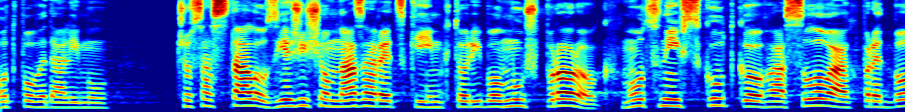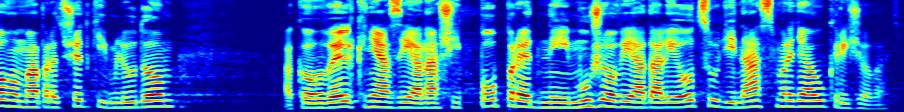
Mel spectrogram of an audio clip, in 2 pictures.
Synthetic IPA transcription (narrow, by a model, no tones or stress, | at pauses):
ɔt̪pɔʋɛd̪alimu | t͡ʃɔsast̪alɔzjɛʒiʃɔmnazaɾɛt͡skiːmkt̪ɔɾiːbɔlmuʃpɾɔɾɔkmɔt͡sniːfskut̪kɔɣaslɔʋaːxpɾɛd̪̚bɔɦɔmapɾɛt̪fʃɛt̪̚kiːmʎud̪ɔm | a̰kɔɦɔʋɛʎkɲazianaʃipɔpɾɛd̪niːmuʒɔʋɪad̪aliɔt̪t͡suːɟiɟnasmr̩ɟaukɾiʒɔʋa̰c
